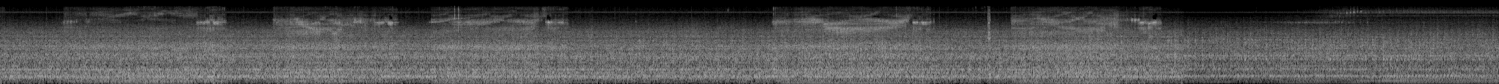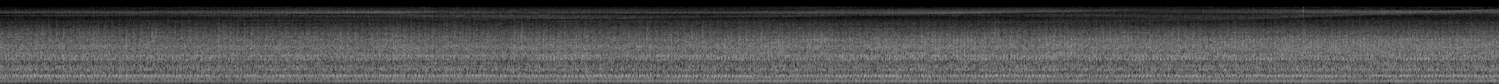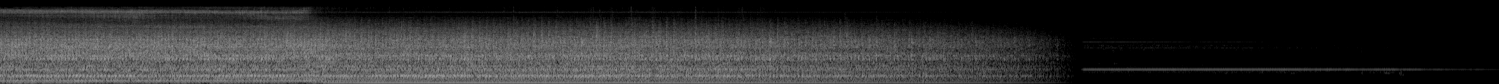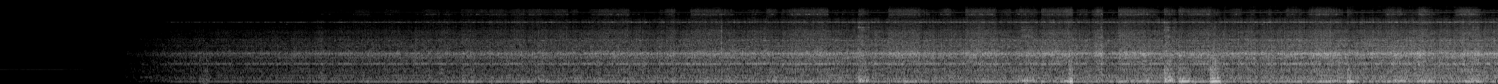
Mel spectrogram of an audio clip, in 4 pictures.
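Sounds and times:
milling machine motor hum: 0.0 - 35.3, 46.3 - 59.9
end mill scraping steel: 0.6 - 5.8, 7.7 - 11.8, 47.9 - 59.9.

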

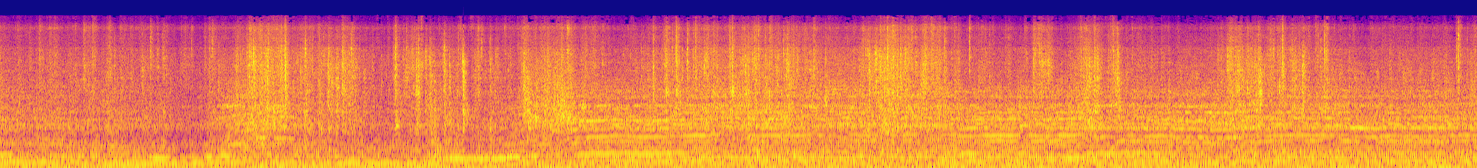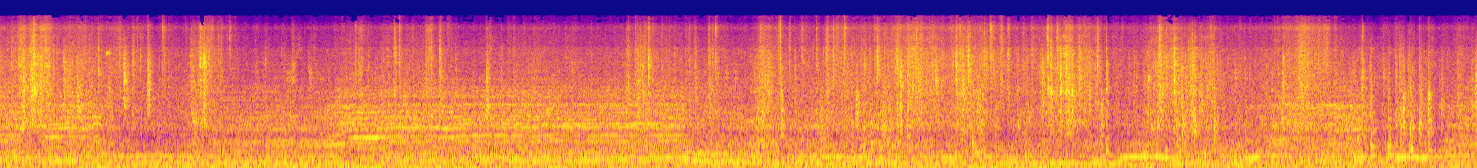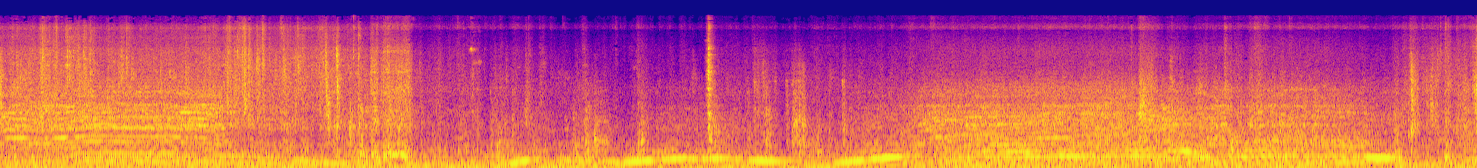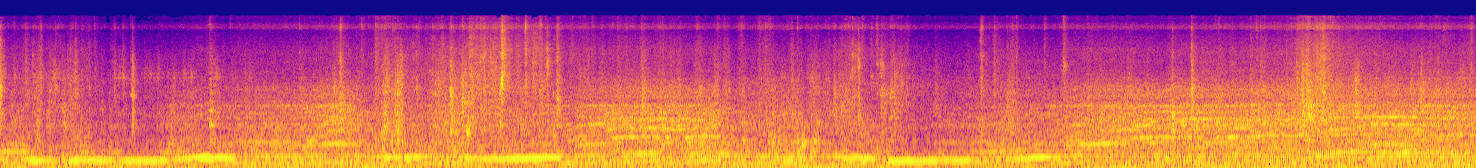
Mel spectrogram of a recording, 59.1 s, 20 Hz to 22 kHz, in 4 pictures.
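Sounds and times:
gravel hitting car: 0.0 - 59.0
rally car engine revving: 0.0 - 59.0.

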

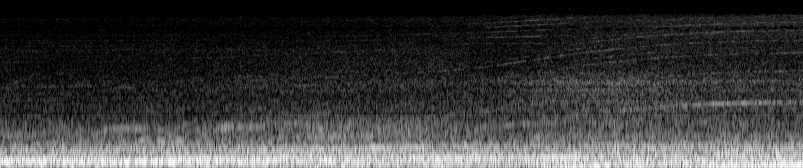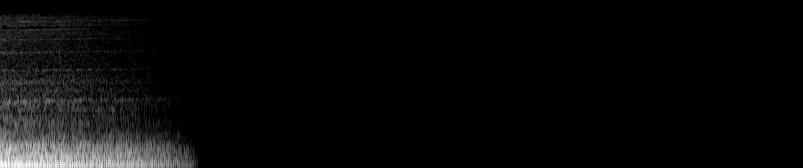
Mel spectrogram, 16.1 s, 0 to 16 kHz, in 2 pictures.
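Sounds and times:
jet engines humming and whining: 0.0 - 10.0.

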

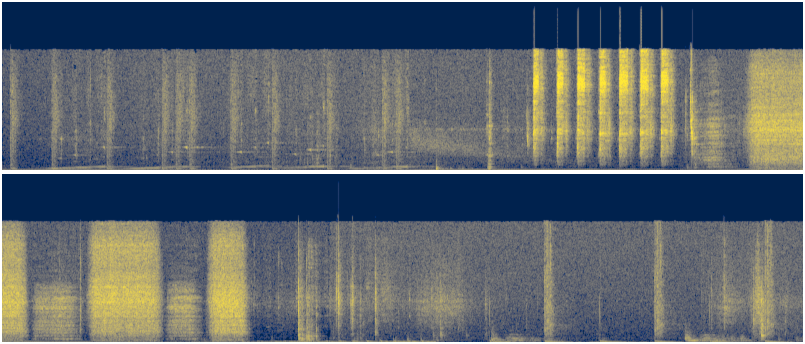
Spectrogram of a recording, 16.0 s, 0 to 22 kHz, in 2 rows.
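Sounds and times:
electronic music with bass line: 0.0 - 9.2, 10.0 - 16.0
loud noisy swishes: 7.4 - 12.8.

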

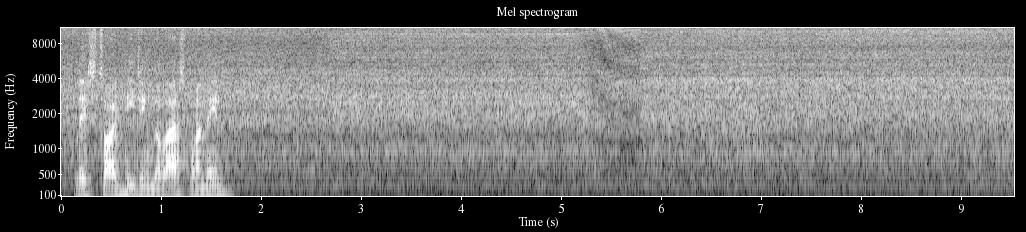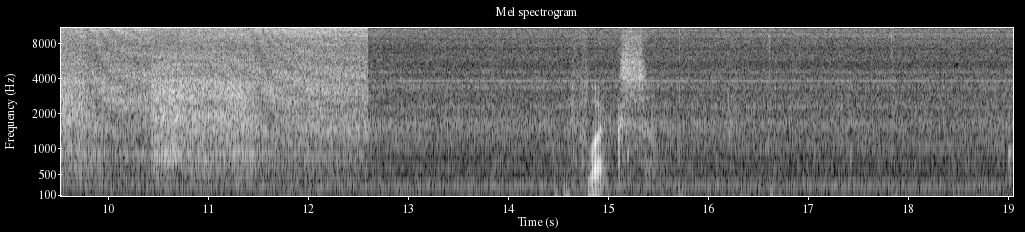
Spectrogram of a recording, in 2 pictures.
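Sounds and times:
hot air blower hissing: 0.0 - 12.6.

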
